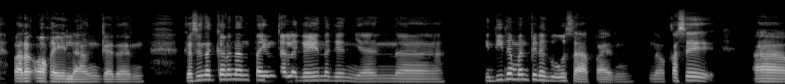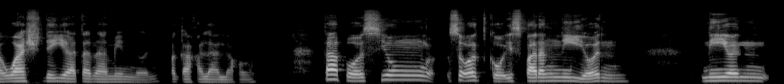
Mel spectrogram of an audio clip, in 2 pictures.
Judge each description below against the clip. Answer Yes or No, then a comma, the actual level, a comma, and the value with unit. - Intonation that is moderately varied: No, wide, 5.8 semitones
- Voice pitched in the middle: Yes, medium, 155 Hz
